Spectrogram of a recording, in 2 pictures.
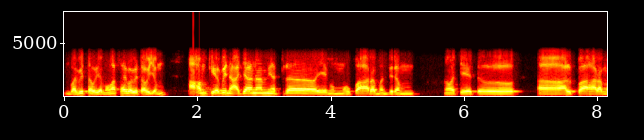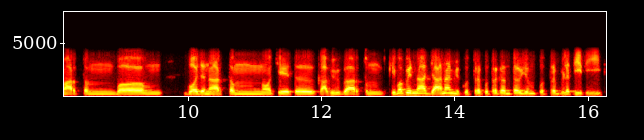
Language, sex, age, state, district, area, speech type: Sanskrit, male, 45-60, Karnataka, Bangalore Urban, urban, conversation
